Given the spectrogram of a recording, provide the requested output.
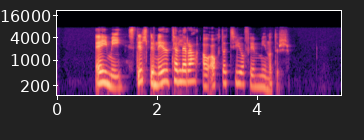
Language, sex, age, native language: Icelandic, female, 30-39, Icelandic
